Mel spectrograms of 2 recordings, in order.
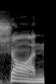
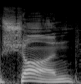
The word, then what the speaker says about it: Sean: the show name right the name Sean is pronounced like Sean Connery sh like a big aw then an N okay and the way Sean Sharif is spelled is or pronounced as sh a big a h and then an n what it how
